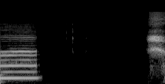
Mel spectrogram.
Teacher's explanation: কণ্ঠনালীর মধ্যখান চেপে পড়তে হবে আপনাকে। কণ্ঠনালীর মধ্যখান চেপে পড়তে হবে।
